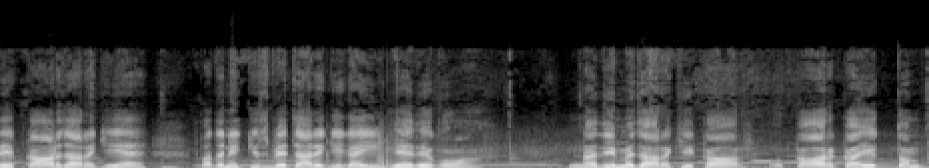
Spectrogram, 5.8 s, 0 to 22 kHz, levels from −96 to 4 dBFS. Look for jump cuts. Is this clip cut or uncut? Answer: cut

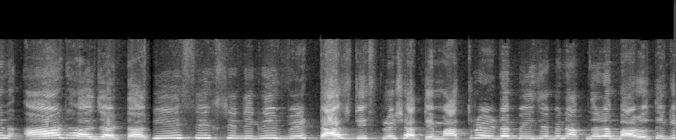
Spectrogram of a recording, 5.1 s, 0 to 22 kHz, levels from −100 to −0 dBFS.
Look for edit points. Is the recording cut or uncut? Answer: cut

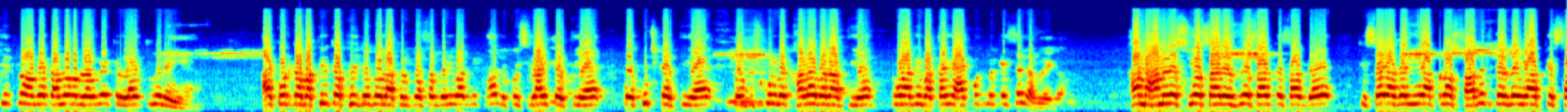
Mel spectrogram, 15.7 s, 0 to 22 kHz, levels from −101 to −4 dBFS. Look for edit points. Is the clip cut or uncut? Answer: uncut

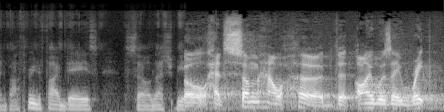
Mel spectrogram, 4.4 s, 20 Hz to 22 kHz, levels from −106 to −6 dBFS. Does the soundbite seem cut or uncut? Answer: uncut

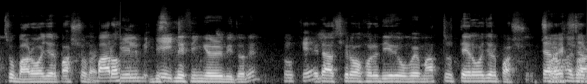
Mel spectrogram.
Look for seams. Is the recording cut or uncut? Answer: cut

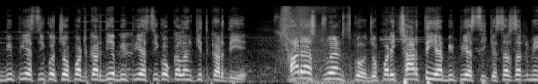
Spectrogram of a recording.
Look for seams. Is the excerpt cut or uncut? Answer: cut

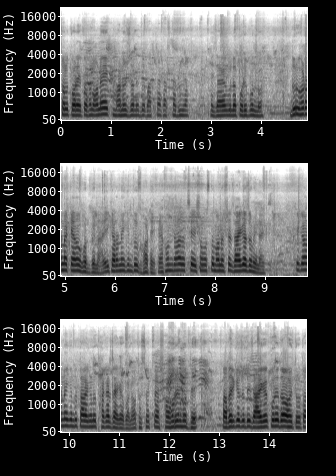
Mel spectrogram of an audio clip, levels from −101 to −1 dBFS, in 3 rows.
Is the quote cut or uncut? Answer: uncut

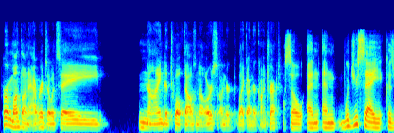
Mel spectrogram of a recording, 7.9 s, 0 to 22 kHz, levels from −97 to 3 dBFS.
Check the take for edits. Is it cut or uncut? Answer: uncut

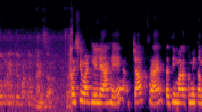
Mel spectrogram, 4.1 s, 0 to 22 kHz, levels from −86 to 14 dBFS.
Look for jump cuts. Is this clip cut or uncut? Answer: cut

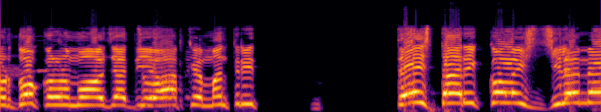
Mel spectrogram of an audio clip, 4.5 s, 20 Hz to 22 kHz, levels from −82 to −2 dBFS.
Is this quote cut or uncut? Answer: cut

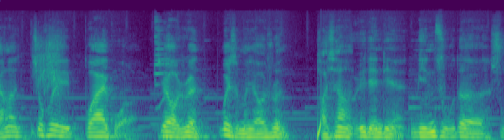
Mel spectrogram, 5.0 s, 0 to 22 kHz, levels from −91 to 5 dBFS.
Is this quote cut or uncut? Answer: uncut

